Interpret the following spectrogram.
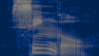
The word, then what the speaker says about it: single: good also this word single single the n g makes the nasal sound plus the hard G single single I'm not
